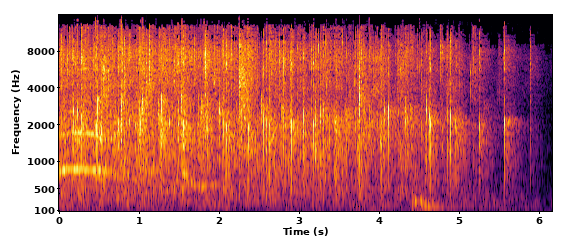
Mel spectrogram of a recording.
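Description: At a church baptism service, an audience applauds a person for a job well done in a dense, sustained burst of many overlapping hand claps, fairly loud and steady before thinning out near the end, with some faint voices mixed in.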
